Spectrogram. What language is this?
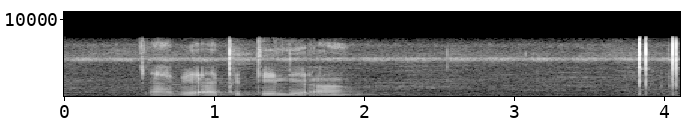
Southern Sotho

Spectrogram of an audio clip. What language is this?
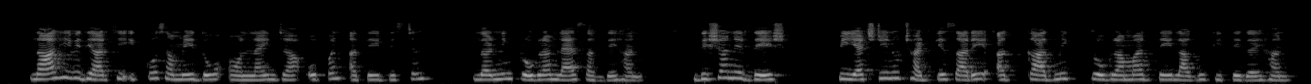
Punjabi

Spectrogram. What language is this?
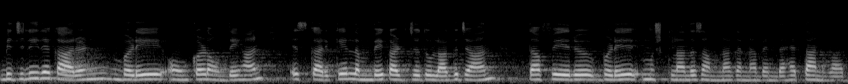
Punjabi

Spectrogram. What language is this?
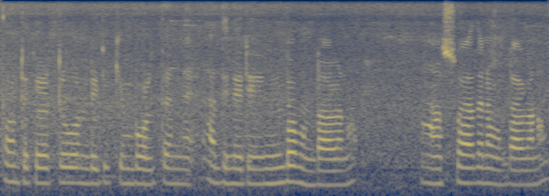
Malayalam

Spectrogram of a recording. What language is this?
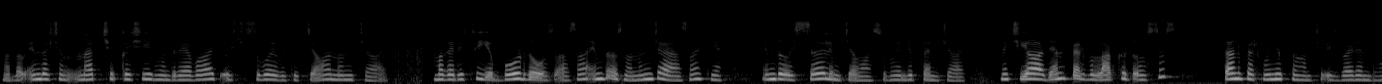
Kashmiri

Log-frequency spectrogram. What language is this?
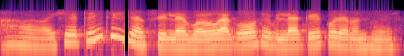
Assamese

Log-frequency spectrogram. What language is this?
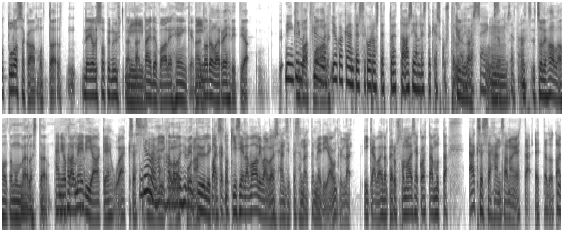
Finnish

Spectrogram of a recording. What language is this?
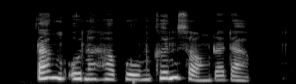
Thai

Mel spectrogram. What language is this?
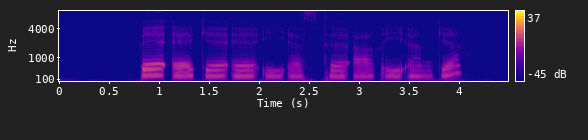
Norwegian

